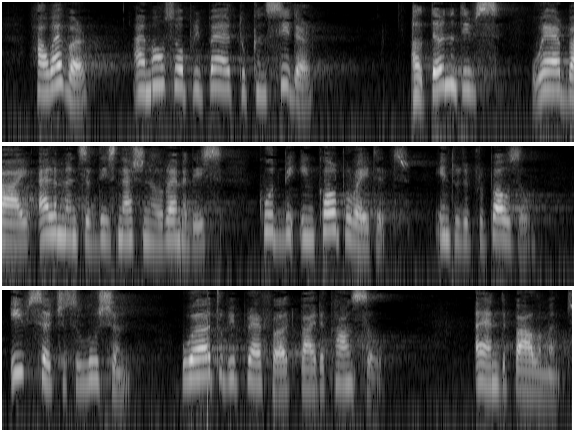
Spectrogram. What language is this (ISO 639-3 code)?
eng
